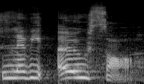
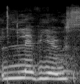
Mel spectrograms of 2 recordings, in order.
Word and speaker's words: Leviosa: someone's eye out besides you're saying it wrong it's leviosa not livio during the course of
